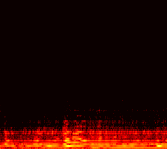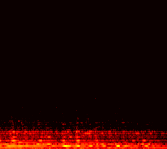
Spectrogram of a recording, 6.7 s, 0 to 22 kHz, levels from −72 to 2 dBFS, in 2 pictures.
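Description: Throughout the clip, held sounds and tails sink and swell by around 5 dB while attacks come through, so the audio pumps and thins. A noise suppressor applied to music or sounds is mistaking sustained tones and ambience for noise within the call's 8 kHz-limited band.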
